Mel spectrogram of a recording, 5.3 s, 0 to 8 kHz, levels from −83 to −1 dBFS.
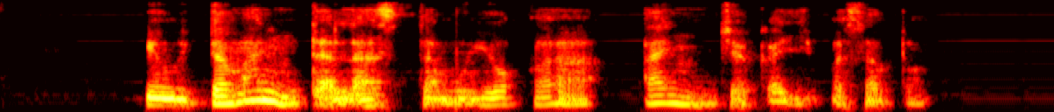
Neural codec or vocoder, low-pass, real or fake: vocoder, 22.05 kHz, 80 mel bands, HiFi-GAN; 7.2 kHz; fake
